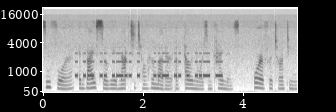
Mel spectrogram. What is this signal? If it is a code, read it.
Morse code (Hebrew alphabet), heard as a keyed tone, machine-sent, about 29 wpm, 800 Hz, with speech in English. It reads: ואילו טיוטת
